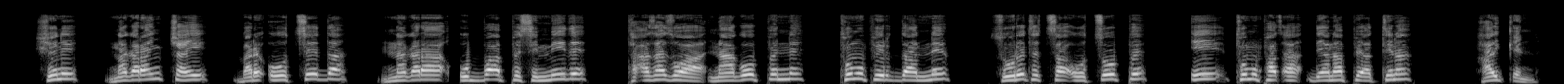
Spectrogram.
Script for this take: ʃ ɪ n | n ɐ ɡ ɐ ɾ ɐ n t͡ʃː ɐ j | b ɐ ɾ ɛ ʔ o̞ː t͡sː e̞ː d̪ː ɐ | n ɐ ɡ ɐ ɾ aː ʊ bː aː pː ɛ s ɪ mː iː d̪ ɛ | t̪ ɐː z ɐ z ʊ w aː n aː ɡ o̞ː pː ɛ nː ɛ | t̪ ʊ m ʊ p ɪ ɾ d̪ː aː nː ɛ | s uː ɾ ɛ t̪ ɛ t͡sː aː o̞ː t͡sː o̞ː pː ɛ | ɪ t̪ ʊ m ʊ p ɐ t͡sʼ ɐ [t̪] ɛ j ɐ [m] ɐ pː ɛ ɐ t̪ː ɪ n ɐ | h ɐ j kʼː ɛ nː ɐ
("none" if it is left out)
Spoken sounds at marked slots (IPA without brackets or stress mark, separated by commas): d̪, n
